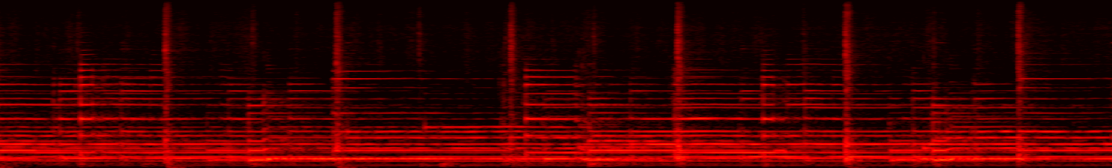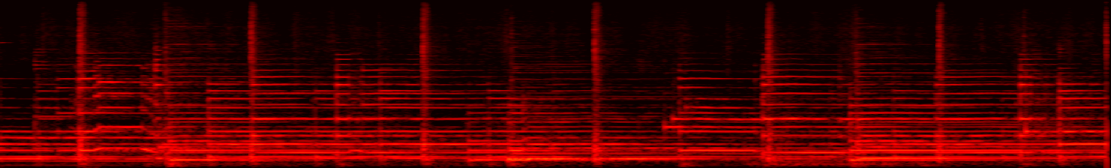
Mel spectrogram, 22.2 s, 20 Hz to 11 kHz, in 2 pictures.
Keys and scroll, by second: 13.1 s, 14.5-17.7 typing, 19.3 ctrl+z, 19.6 2.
